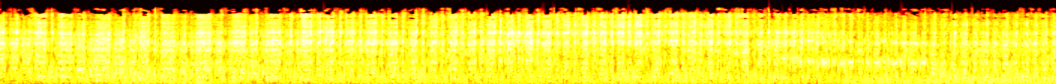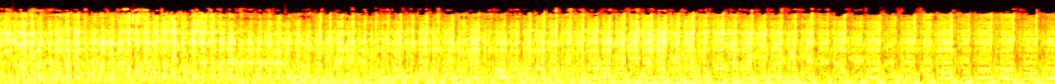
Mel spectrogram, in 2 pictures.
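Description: A rock band plays loudly through big loudspeakers outdoors.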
